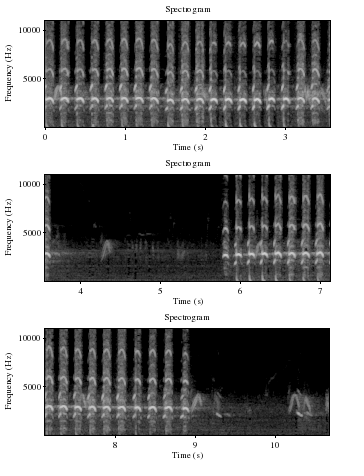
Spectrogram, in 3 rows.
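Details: On 16 June 2019 at 3:32 PM, an osprey at the Dunrovin Ranch nest with a live fish gives two long runs of high, sharp chirps, roughly three per second, with quiet gaps and a few scattered notes.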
